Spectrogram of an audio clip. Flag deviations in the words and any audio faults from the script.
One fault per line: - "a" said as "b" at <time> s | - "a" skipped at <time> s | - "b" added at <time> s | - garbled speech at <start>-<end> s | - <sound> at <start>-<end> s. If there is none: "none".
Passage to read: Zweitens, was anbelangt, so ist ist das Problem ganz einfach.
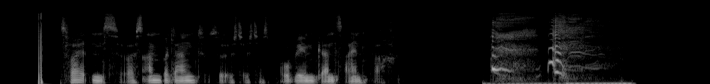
- laugh at 4.8-6.4 s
